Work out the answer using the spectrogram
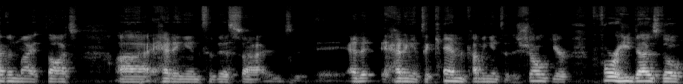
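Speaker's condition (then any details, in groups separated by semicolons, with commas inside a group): No condition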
